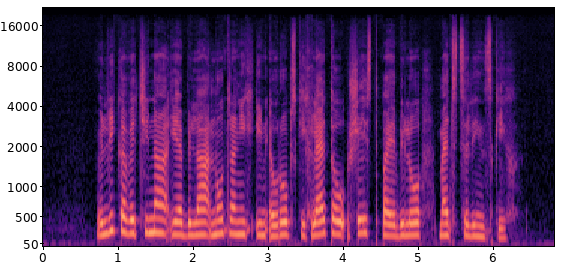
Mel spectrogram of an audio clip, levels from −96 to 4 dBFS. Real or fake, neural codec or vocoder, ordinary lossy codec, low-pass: fake; codec, 44.1 kHz, 7.8 kbps, Pupu-Codec; none; 19.8 kHz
